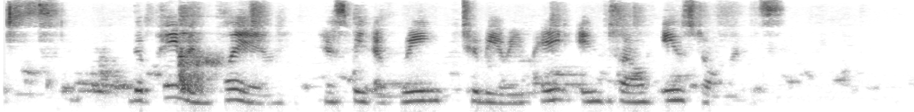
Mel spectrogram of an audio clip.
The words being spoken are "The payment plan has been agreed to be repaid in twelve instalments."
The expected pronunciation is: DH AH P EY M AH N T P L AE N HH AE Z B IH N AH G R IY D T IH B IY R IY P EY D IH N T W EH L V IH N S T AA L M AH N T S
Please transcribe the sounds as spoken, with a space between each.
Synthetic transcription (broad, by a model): DH AH P EY M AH N P L AE N HH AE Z B IH N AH G R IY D T IH B IY R IY P EY D IH N T W EH L V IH N S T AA M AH N T S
